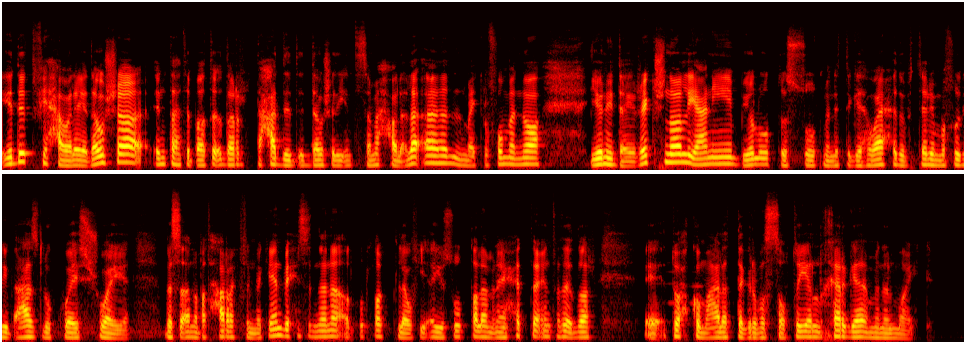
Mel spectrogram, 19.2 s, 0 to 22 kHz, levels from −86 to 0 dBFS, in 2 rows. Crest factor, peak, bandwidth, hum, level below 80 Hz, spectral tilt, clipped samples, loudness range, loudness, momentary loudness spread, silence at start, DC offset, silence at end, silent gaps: 20 dB; -8 dBFS; 13.5 kHz; none; -68 dBFS; -6.5 dB/octave; under 0.1%; 5 LU; -28 LUFS; 10 LU; 0 s; under 0.1%; 0.55 s; none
